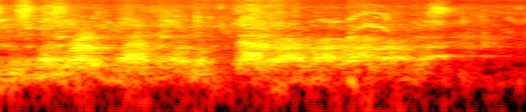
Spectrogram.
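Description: A dog barks and yips a few times nearby, short muffled bursts with a faint whine between them.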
